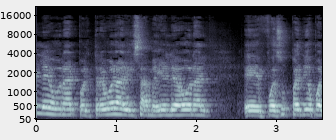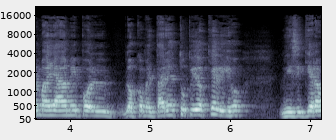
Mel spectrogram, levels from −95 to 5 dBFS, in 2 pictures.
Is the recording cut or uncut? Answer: uncut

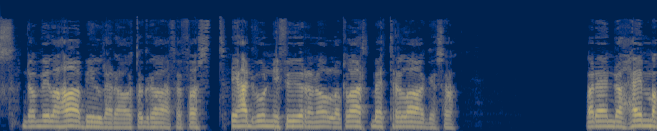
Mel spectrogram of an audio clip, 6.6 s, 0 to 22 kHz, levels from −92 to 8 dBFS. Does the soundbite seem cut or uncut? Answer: cut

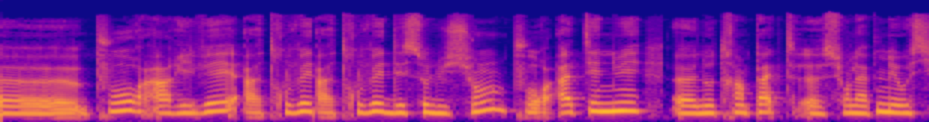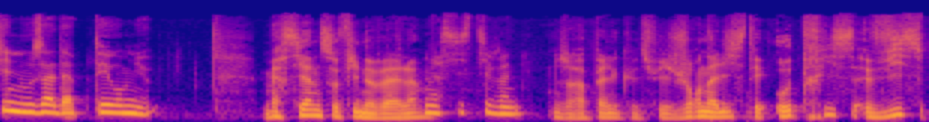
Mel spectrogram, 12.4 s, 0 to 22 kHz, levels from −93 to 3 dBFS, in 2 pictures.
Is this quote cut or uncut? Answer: cut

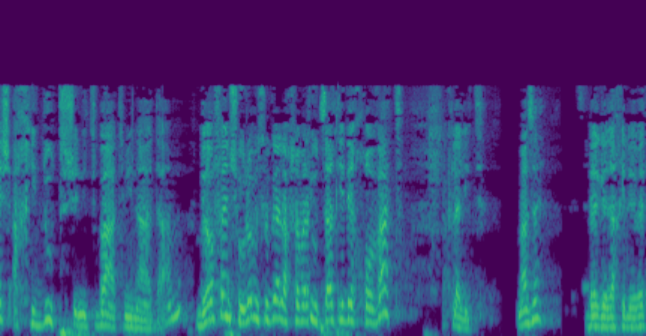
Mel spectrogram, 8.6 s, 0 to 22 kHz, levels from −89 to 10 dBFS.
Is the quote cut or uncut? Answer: cut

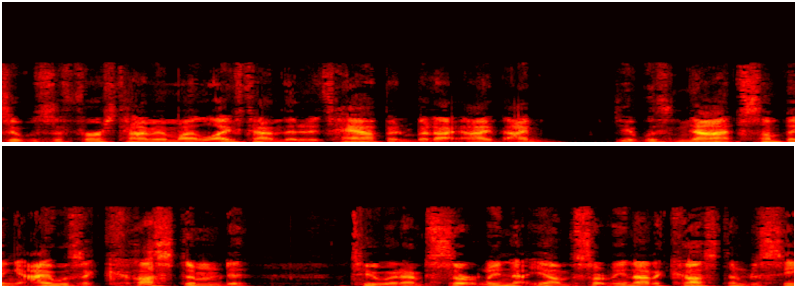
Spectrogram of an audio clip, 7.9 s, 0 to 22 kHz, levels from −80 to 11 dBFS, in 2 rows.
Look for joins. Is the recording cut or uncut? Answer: uncut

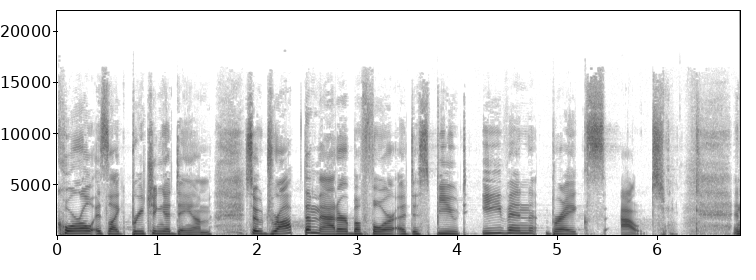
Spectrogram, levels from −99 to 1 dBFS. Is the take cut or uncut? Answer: uncut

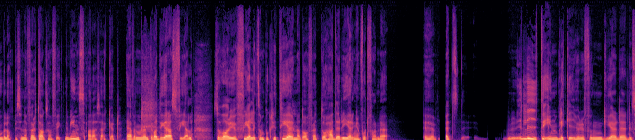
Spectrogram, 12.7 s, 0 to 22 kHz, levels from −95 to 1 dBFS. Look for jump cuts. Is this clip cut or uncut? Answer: cut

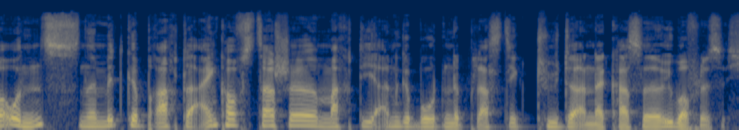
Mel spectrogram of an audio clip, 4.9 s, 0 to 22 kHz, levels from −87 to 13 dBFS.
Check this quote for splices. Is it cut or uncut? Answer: uncut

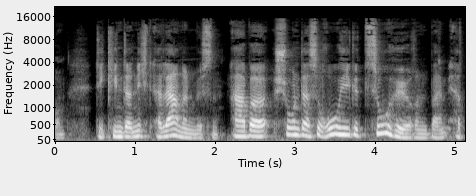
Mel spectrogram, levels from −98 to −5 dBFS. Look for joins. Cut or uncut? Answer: cut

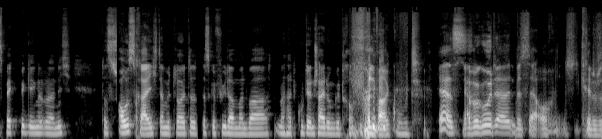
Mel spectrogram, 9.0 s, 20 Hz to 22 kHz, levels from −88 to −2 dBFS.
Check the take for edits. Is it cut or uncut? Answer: cut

